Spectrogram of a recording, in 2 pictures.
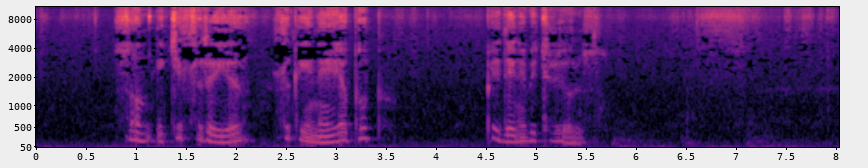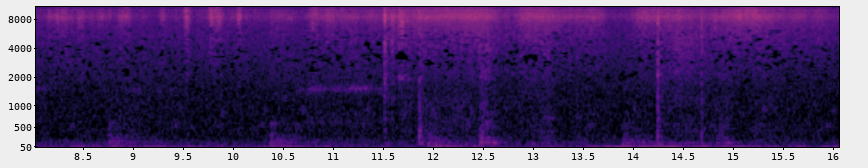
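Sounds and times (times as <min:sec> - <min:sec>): crochet hook scratching yarn: 0:00.0 - 0:16.0
fabric rustling and tapping: 0:05.3 - 0:16.0.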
